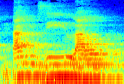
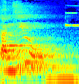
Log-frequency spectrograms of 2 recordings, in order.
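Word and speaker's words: تنزيل: Di Yasin umumnya orang baca tanzilal azizir rahim. Tapi boleh dibaca tanzilu. Kalau dibaca tanzila, maka dia statusnya maful. Dia dibacanya nasab namanya. Kalau tanzilu itu dibacanya rafa.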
